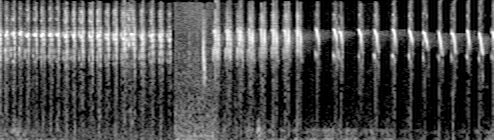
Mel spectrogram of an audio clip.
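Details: Filler song for training competition songbirds: rapid, evenly repeated high chips, a brief noisy break, then a new run of sharp notes with a thin whistle threading through.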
